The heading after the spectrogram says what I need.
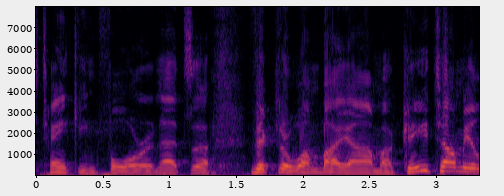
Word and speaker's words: Wembanyama: No, you're close, but Wembanyama. Wembanyama.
